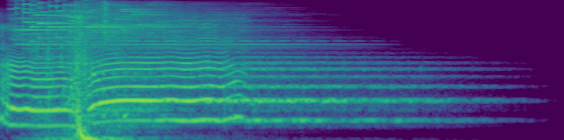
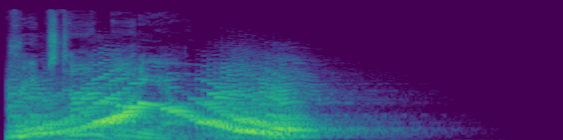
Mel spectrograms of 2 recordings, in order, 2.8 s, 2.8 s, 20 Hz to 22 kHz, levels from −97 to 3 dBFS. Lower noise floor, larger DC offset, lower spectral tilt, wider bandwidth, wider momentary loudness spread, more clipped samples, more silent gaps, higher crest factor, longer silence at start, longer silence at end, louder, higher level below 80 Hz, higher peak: second, -57 dBFS vs -77 dBFS; neither; second, -2.5 dB/octave vs -7 dB/octave; first, over 20 kHz vs 16 kHz; first, 20 LU vs 7 LU; neither; neither; about the same, 14 dB vs 16 dB; about the same, 0 s vs 0.05 s; second, 0.65 s vs 1.1 s; first, -17 LUFS vs -23 LUFS; first, -34 dBFS vs -52 dBFS; first, -4 dBFS vs -8 dBFS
